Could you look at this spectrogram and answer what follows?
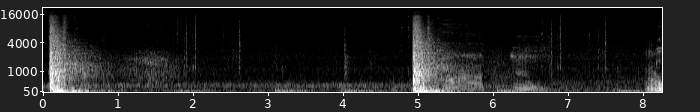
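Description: Sharp distant gunshots in a shooter video game, two loud cracks several seconds apart with fainter tapping between and someone speaking after the second shot.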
